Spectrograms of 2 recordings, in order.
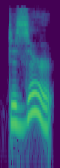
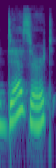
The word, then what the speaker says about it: desert: Practice the pronunciation. Deliberate. Deliberate. Next, we have a very common one, desert and dessert. A desert is a very dry area of land.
